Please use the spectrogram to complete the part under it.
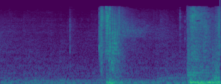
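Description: A crossbow fires with a sharp snap.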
